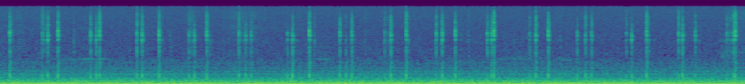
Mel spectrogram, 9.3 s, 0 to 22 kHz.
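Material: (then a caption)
Wood. Fingertips, some wrapped in white tape, tap quickly along the face of a solid, light-colored wooden block about 20 cm long held in one hand. Short, dry clicks with bright, crisp tops come in uneven bursts, each dying away almost instantly. A steady low hum sits underneath throughout.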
